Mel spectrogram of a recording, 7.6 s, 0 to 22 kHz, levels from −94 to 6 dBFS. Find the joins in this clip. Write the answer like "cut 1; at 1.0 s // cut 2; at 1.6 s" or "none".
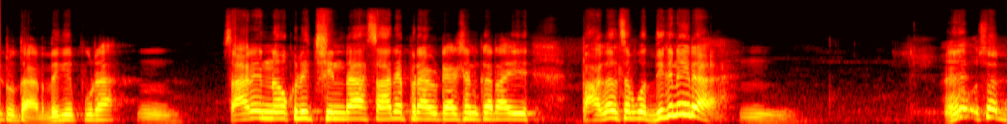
none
